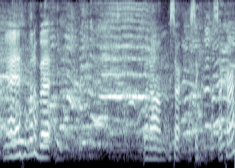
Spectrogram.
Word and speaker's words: Saracco: But Saracco, how do you say his name? Dino. Saracco, yeah. Saracco.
